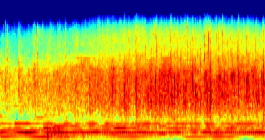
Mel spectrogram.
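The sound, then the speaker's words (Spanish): A church audience breaks into steady applause, a dense wash of many hands clapping that grows slightly fuller, with sustained low musical tones humming underneath. “Si la revelación se mide por la respuesta del aplauso, la mitad de la iglesia la recibió.”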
